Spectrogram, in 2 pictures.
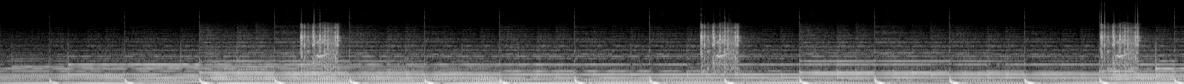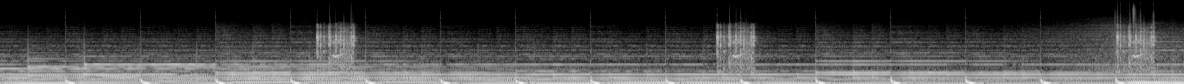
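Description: Camera shutter clicks repeated at steady intervals of about four seconds during a snowy mountain hike, each click crisp and brief, laid over a constant loud droning background.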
